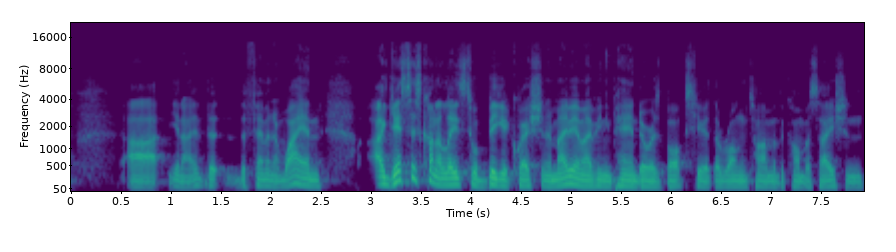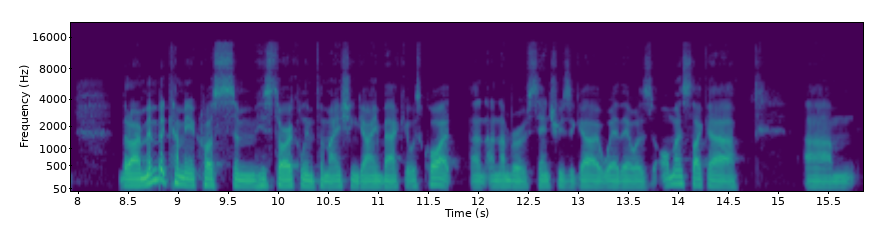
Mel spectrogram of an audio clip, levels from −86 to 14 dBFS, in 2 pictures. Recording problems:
none

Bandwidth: 14.5 kHz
